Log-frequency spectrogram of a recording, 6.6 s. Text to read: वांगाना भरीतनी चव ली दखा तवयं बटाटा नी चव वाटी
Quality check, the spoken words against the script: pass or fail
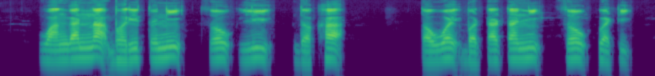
pass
